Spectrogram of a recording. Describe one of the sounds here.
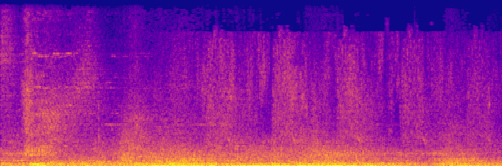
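Air rushes and whooshes steadily as a figure falls.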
